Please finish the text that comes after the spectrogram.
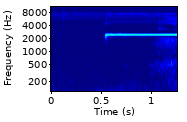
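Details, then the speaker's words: Klipsch R-10SW 10-inch subwoofer with constant thumping: a high, steady continuity beep starts about half a second in and holds unbroken across the metal-covered amplifier IC pins, showing they are shorted. "so the amplifier I think that this is the amplifier here it's covered covered by this metal pins are shorted"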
